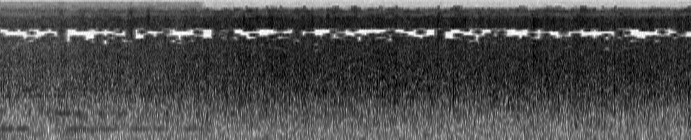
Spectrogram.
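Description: Steady rain falls continuously in front of an old shelter on a small hill, a dense, even hiss of drops spattering on a surface with no let-up. It is fairly soft, and nobody speaks.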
